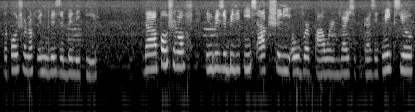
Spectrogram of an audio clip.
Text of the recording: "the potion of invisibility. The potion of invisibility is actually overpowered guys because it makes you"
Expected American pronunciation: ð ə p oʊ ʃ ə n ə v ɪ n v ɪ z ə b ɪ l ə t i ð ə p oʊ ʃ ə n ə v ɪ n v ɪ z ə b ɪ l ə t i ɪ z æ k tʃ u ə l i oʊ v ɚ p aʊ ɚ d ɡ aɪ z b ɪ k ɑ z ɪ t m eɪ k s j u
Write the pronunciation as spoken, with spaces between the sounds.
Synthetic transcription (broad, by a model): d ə p oʊ ʃ ə n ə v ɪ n v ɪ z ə b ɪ l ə t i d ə p oʊ ʃ ə n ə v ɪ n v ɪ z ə b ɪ l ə t i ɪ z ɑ k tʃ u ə l i oʊ v ɚ p aʊ ɚ d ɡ aɪ s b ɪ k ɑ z ɪ t m eɪ k s j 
